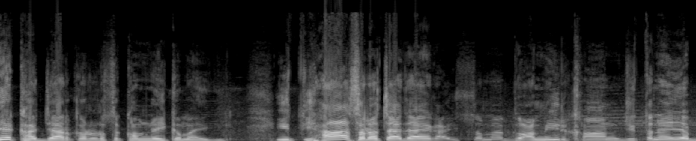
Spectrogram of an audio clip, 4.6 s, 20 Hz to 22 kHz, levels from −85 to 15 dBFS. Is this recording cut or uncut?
uncut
